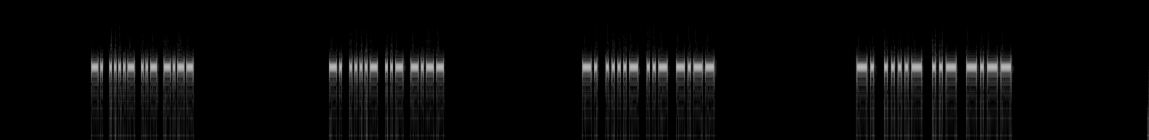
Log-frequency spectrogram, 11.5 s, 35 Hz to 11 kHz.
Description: Morse code, heard as a keyed tone, about 43 wpm, 700 Hz. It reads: N4UY N4UY N4UY N4UY
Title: Speed Racing - USA 1x2 Call Signs 35wpm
